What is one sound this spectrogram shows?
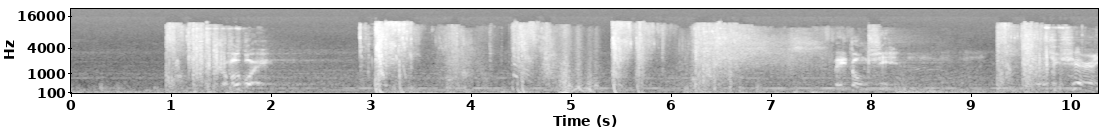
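Punches and kicks land with sharp thuds during a fight.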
